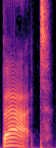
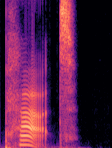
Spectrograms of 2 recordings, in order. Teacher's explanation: B is a voiced sound, which means your vocal cords vibrate when you say it, like in the word bat. On the other hand, P is voiceless, meaning you don't use your vocal cords like in the word pat.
